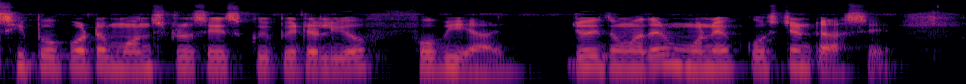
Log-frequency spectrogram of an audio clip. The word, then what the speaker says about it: Hippopotomonstrosesquippedaliophobia: স্ক্রিনে দেখতে পাচ্ছ একটা বড় ওয়ার্ড, এটা হলো হিপোপটোমনস্ট্রিও সেস্কুইপেডালিওফোবিয়া, ঠিক আছে।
